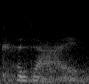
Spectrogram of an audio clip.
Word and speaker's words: Kodály: It's pronounced Kodály.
